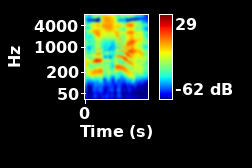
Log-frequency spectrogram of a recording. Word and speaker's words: Yeshua: So Yeshua, I know we use the sort of two different languages to say Jesus Christ in different language, but Yeshua being its original pronunciation for the name Jesus, Yeshua, and Christ being king, but Yeshua, Messiah, right?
